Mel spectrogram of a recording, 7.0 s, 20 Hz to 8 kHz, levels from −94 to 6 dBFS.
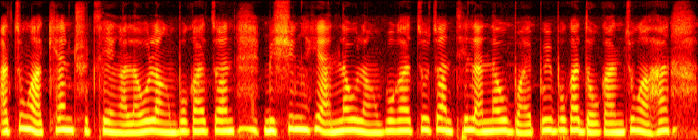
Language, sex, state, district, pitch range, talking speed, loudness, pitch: Mizo, female, Mizoram, Aizawl, 210-235 Hz, 265 wpm, -13 LUFS, 220 Hz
